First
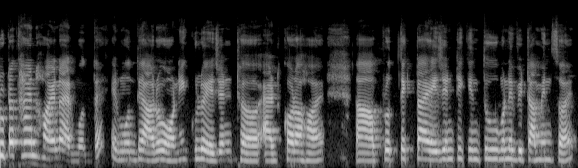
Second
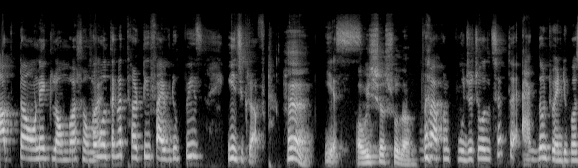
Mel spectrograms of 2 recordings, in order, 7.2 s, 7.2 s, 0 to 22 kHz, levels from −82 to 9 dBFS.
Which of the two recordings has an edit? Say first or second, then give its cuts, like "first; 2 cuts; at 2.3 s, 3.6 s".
second; 2 cuts; at 1.2 s, 5.4 s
